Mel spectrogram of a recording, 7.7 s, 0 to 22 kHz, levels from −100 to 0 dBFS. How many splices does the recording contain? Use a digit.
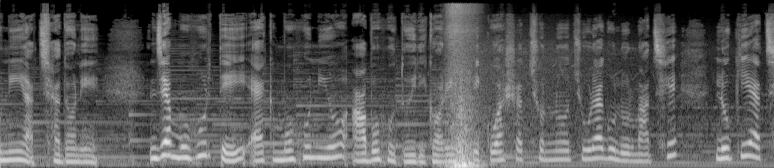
1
